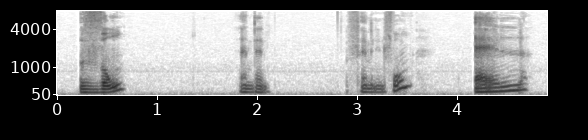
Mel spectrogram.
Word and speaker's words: vont: it, so ils vont, final T, not pronounced, ils vont, and then feminine form, elles vont.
